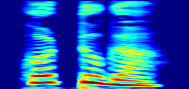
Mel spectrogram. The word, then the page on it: ಕೊಟ್ಟುಗ: koṭṭuga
